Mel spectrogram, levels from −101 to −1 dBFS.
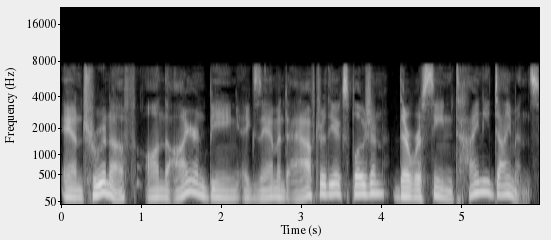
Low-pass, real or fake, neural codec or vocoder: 7.2 kHz; real; none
